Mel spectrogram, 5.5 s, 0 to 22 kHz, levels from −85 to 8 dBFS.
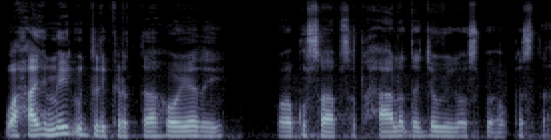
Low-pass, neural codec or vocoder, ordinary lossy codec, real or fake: none; none; none; real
